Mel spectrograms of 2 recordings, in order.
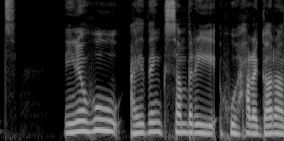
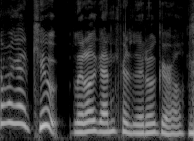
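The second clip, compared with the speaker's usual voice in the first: cooing cute voice. Retold or imitated. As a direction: coo at it like it's adorable. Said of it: "And I was just like".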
